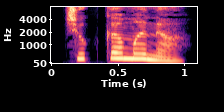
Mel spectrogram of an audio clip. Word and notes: ಚೌಕಿಮನೆ: kannada

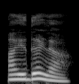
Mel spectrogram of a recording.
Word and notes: ಅಯ್ದಾಳೆ: aydāḷe

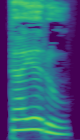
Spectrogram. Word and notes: ಟಯರು: ṭayaru

